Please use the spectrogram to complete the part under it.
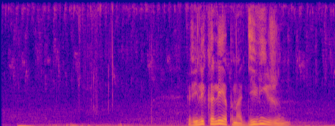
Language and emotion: Russian, positive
